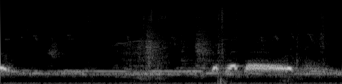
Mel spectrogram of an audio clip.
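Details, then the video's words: Captive spotted dove at a dove-rearing farm in Ba Vì, Vietnam: a long, steady low hum, then short rising coo notes near the end, ending in a firmer sustained coo, with slight indoor reverberation. "nuôi chim cu gáy hay"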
